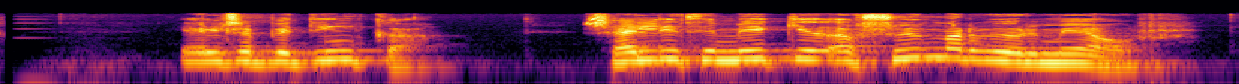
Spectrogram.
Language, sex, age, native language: Icelandic, female, 50-59, Icelandic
